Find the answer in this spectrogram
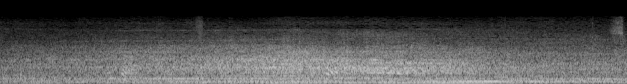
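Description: A motor vehicle's engine running close by, growing louder over a few seconds and easing off near the end, as a vehicle passes along the street.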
